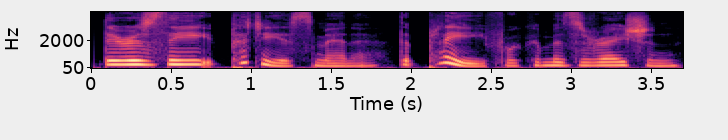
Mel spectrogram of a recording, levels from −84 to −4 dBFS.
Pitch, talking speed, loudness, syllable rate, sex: 200 Hz, 130 wpm, -20 LUFS, 4.7 syllables/s, female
